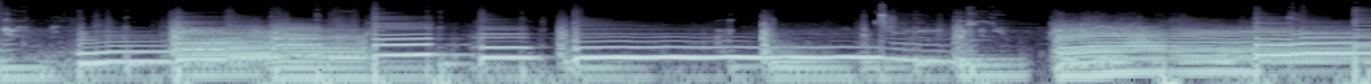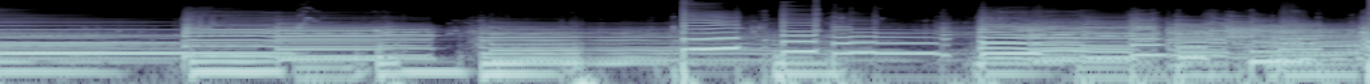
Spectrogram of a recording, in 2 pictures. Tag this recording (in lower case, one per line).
music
